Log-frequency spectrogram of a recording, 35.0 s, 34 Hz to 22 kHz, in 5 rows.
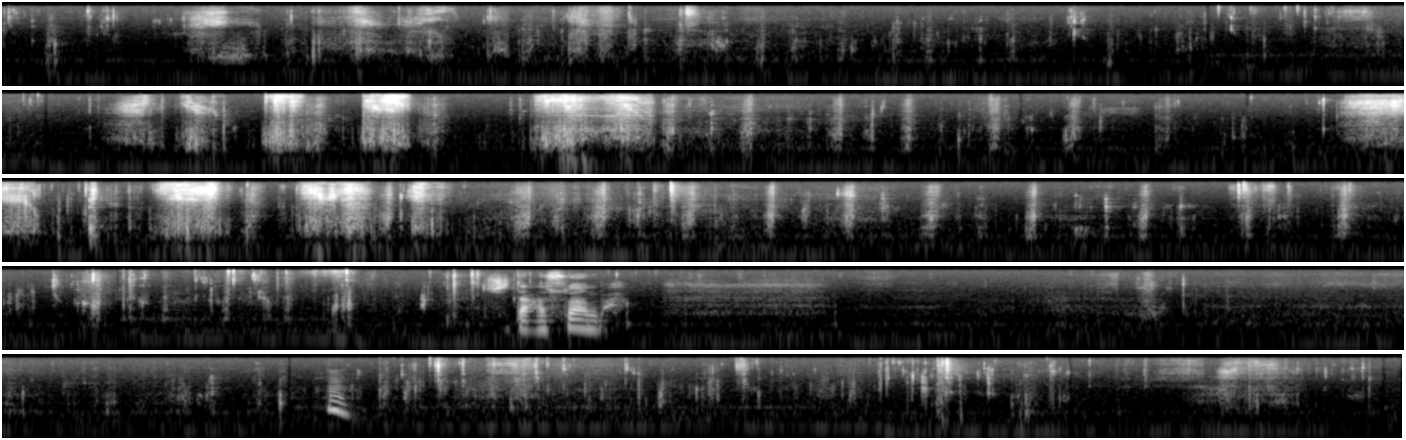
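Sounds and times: crunchy bites and chewing: 0:30.0 - 0:35.0.

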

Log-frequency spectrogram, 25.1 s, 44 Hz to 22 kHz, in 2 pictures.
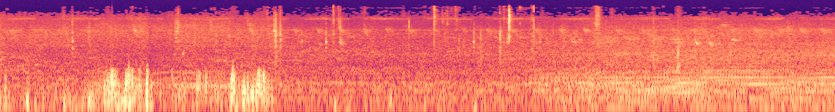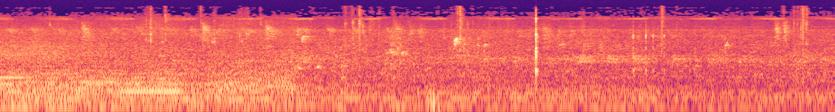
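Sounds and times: faint birds chirping: 0:00.0 - 0:25.0
scissors snipping: 0:06.1 - 0:09.2.

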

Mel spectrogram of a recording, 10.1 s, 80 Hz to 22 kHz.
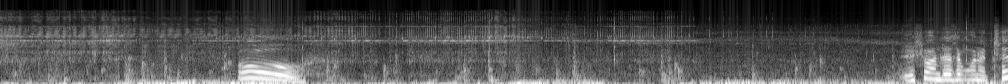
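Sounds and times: fishing reel clicking: 0:00.0 - 0:08.0
water slapping boat hull: 0:00.0 - 0:10.0
wind buffeting microphone: 0:00.0 - 0:10.0.

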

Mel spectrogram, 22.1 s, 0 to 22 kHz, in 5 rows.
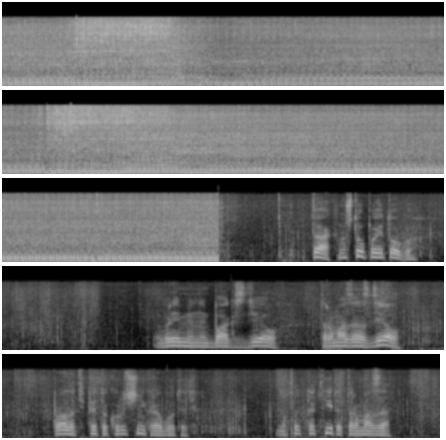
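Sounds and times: car engine running: 0:00.0 - 0:11.1.

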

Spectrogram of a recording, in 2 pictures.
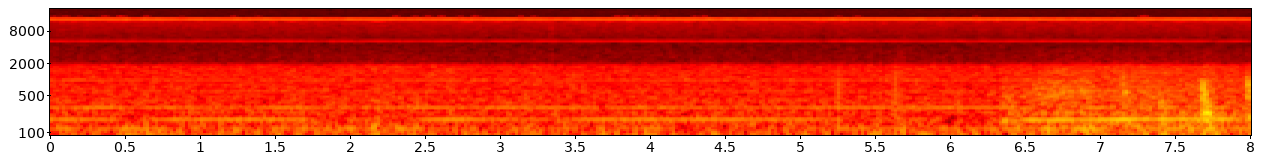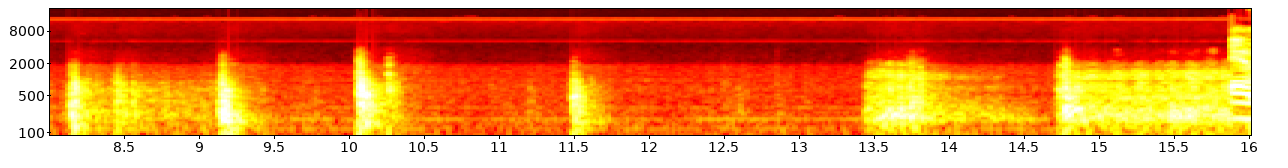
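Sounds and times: sharp knocks: 0:10.1 - 0:10.5, 0:11.5 - 0:11.8.

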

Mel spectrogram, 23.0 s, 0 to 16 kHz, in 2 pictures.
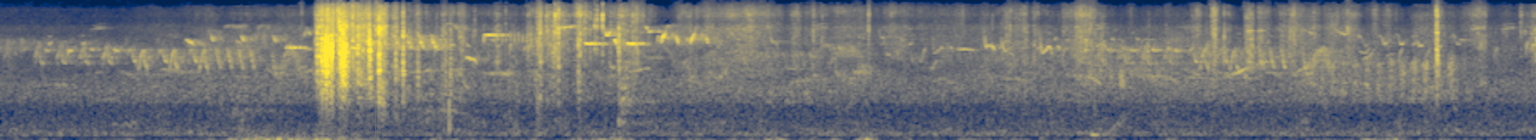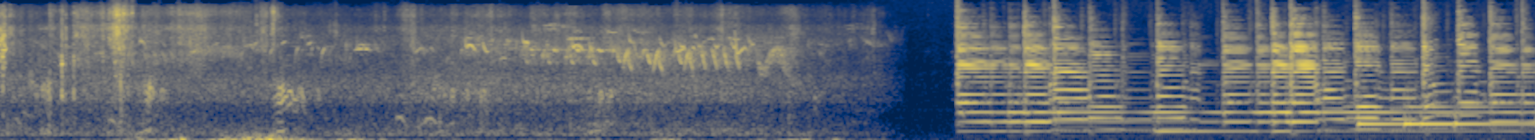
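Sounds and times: small birds chirping: 0:00.0 - 0:18.3
dry twigs rustling and snapping: 0:02.4 - 0:04.9.

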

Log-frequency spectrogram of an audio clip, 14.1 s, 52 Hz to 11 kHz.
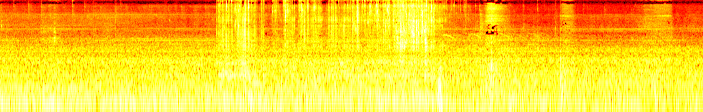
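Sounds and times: water splashing and dripping: 0:04.4 - 0:08.9.

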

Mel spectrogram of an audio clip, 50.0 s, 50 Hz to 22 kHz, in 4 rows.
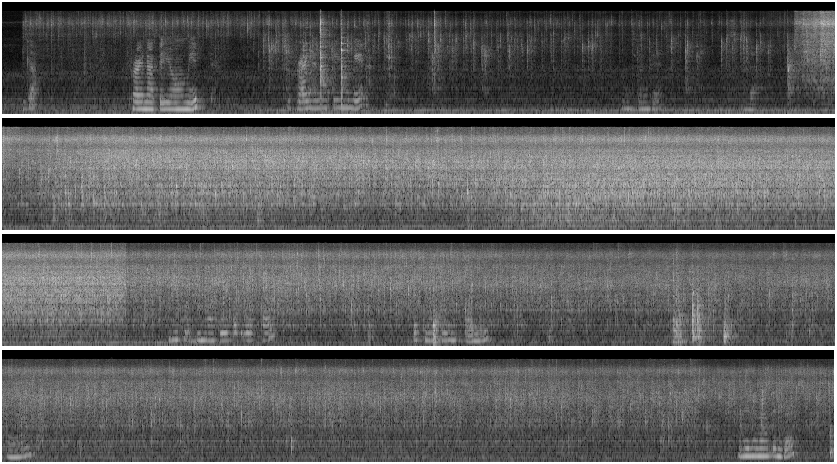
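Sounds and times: meat sizzling in hot oil: 0:00.3 - 0:49.9.

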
